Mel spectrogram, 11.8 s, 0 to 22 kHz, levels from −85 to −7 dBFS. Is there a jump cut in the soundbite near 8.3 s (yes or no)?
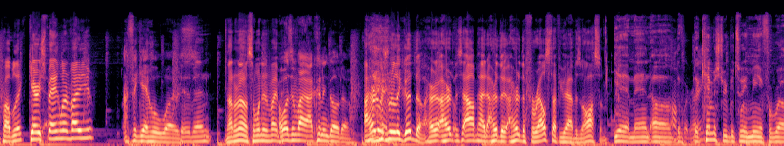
no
